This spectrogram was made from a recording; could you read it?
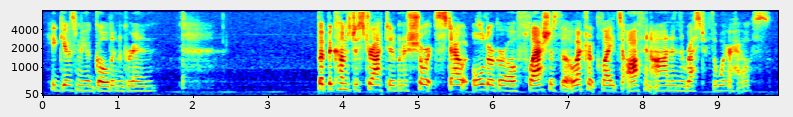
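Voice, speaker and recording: A woman's voice: fairly low pitch, moderate pace. A woman reading a first-person novel aloud as an author, narrating expressively and acting out the dialogue. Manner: animated, acts out dialogue.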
